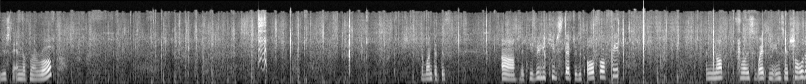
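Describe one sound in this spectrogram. A young woman talks calmly and close by, outdoors.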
